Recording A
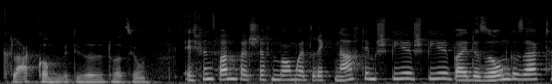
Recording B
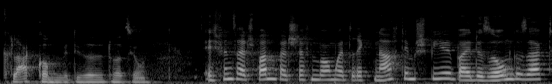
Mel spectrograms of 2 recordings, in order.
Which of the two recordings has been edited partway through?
A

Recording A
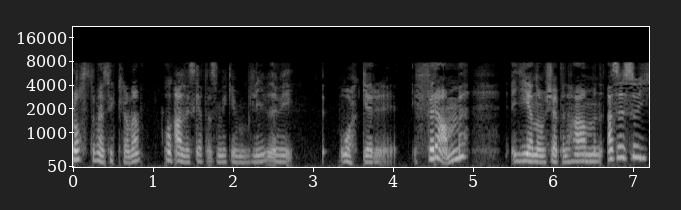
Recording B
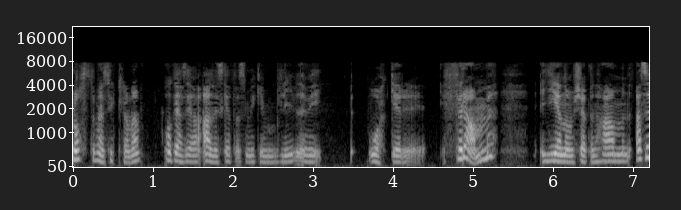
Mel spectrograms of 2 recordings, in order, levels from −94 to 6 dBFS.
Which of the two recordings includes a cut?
A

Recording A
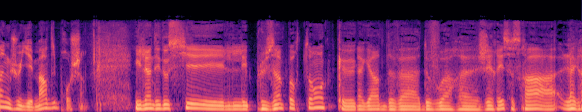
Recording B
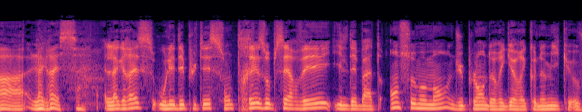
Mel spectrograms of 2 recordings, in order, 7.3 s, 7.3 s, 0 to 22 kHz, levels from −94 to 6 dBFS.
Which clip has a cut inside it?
A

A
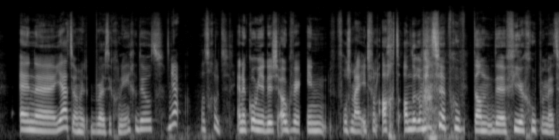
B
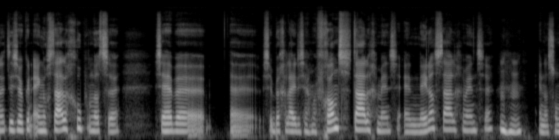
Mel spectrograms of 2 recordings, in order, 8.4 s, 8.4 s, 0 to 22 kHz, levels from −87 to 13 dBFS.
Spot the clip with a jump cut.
A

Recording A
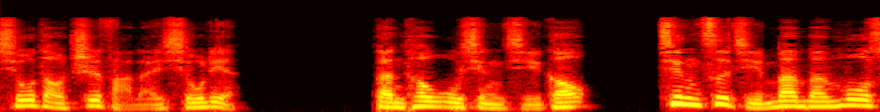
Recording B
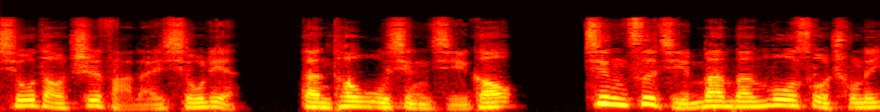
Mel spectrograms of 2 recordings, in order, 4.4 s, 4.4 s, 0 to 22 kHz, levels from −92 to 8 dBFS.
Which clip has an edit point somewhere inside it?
B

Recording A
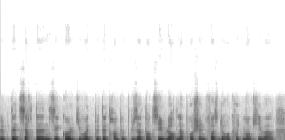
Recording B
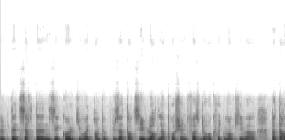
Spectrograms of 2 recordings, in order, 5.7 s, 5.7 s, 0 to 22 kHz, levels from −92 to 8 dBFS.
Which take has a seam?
B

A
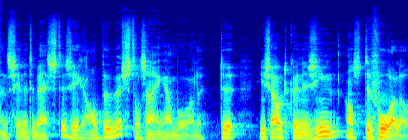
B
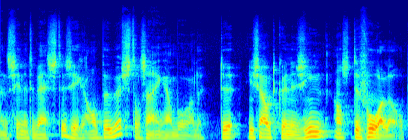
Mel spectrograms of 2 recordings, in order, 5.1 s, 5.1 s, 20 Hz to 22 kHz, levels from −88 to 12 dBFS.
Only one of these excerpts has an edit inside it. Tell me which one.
B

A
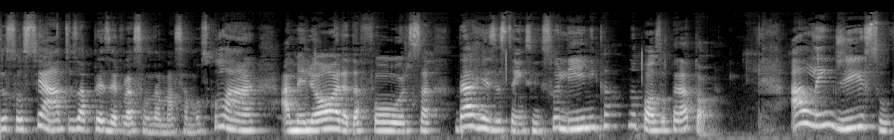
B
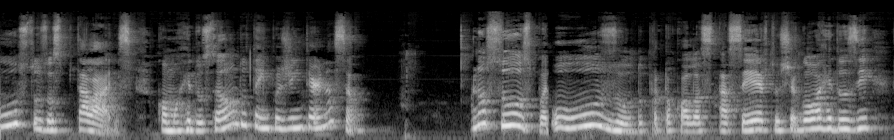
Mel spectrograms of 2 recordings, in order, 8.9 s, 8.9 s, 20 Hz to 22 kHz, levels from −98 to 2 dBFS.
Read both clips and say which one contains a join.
B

